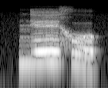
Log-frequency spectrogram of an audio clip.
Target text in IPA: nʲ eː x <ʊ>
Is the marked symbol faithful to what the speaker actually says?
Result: yes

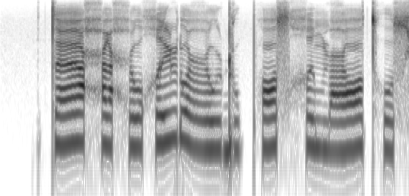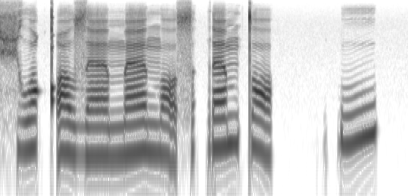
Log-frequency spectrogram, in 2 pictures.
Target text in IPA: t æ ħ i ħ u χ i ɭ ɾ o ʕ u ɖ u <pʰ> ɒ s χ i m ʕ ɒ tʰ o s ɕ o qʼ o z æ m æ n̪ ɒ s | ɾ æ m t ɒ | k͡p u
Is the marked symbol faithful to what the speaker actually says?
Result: yes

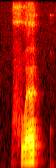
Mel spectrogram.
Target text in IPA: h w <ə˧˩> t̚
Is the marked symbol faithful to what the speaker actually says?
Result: no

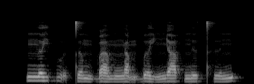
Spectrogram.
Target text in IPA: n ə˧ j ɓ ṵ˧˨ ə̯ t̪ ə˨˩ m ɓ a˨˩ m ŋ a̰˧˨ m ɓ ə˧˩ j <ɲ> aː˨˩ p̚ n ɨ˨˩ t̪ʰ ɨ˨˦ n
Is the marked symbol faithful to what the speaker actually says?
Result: yes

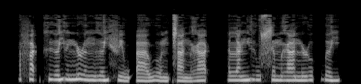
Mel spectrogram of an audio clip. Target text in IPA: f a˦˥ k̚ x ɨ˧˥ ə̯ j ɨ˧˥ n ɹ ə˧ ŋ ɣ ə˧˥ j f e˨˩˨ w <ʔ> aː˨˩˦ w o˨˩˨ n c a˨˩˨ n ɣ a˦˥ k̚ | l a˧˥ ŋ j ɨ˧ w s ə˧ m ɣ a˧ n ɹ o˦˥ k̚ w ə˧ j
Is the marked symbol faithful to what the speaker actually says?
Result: yes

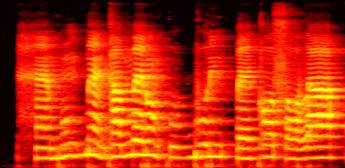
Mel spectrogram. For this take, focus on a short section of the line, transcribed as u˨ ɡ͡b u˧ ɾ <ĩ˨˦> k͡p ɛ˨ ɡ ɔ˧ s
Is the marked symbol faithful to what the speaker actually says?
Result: no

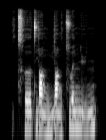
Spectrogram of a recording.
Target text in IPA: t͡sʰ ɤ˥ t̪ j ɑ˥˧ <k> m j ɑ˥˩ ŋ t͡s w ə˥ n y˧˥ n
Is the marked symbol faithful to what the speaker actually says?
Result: no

